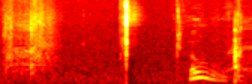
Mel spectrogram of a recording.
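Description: A folding knife blade snaps open with a sharp click.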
